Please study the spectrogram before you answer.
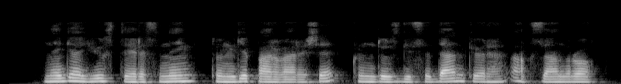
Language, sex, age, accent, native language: Uzbek, male, 18-24, Buxoro, Uzbek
